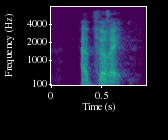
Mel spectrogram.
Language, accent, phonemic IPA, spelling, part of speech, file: French, France, /a.pœ.ʁe/, apeurer, verb, LL-Q150 (fra)-apeurer.wav
- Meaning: to frighten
